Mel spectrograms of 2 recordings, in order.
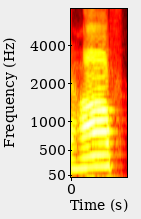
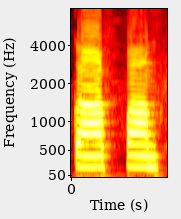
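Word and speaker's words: half: वाले भी इंपॉर्टेंट है हाफ हाफ ठीक है यहां पर क्या है जो एल है वो साइलेंट है यहां पर इनके जो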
